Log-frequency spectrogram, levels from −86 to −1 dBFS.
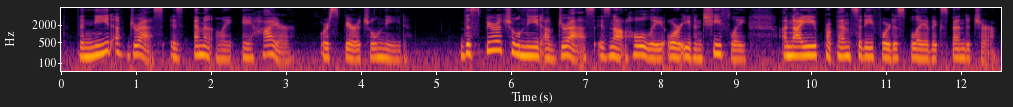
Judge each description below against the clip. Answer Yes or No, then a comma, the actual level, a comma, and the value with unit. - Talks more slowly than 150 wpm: Yes, average, 140 wpm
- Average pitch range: Yes, average, 4.0 semitones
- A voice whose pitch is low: No, medium, 170 Hz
